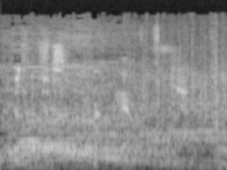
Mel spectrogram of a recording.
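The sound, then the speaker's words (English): A crowd cheers in a steady, dense roar of many voices blended together, holding at a constant loud level for a couple of seconds without any single clear speaker. “And the crowd loves it.”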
